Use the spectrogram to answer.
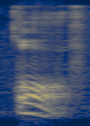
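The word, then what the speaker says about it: قاف: ক ক ক, কোথেকে বলুন, চেষ্টা করুন কোথেকে উচ্চারণ হলো, জি জিব্বার গোড়া তার বরাবর উপরে তালুর সাথে লাগিয়ে, কফ কফ কফ।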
